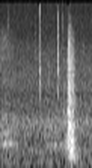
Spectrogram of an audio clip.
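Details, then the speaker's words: Mercedes Sprinter van central locking, locking at the front door: one crisp thunk with faint ticks before it, actuator works normally; the side and rear doors don't lock after a screw went through a wiring loom behind the new ceiling. "Now, you can hear that locking. And that one's locked."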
